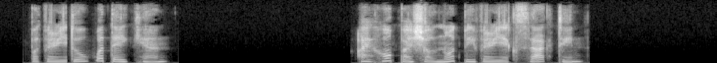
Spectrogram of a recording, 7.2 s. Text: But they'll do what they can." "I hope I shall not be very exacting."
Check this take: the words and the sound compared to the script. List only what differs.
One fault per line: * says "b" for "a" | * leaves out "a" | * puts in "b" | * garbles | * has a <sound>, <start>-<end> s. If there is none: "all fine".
* says "very" for "they'll"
